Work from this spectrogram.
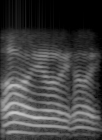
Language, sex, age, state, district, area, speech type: Goan Konkani, male, 60+, Goa, Bardez, urban, conversation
